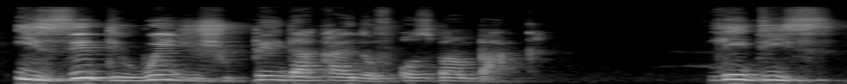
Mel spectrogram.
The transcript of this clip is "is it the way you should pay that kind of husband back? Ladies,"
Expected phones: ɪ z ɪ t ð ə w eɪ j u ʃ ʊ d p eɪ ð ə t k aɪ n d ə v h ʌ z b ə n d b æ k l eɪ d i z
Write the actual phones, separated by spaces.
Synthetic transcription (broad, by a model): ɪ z ɪ t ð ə w eɪ j u ʃ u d p eɪ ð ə t k aɪ n d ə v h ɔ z b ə n b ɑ k l eɪ d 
